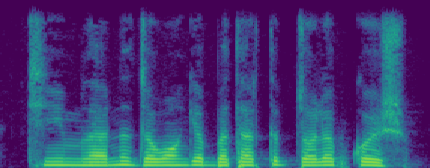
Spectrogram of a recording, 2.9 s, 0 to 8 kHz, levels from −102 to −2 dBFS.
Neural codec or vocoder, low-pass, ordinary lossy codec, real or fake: none; 7.2 kHz; Opus, 64 kbps; real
